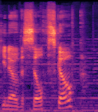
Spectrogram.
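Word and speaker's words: Silph Scope: like, you know, the Sylph Scope. They kept pronouncing it as the Slith Scope.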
